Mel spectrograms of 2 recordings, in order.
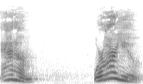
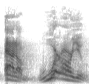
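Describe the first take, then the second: First: The question sounds gentle and caring. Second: The question sounds frustrated and harsh. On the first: The caller lovingly seeks the one who is hiding. "Completely different tone, same words, different tone" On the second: The caller is angry at the one being sought. "thought of God is just frustrated"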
